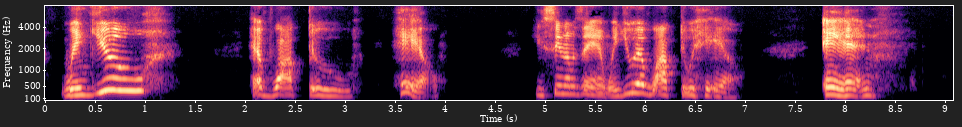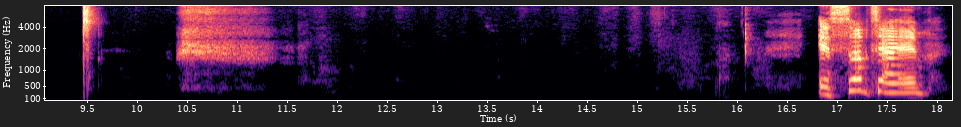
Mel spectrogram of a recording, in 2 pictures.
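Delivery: voice holding back tears. Speaking to the viewers while trying not to cry: holding back tears. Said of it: "I'm trying to say this without crying".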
